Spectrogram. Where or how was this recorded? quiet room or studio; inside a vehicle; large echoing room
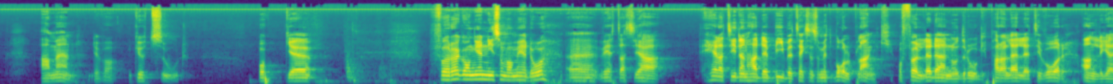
large echoing room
